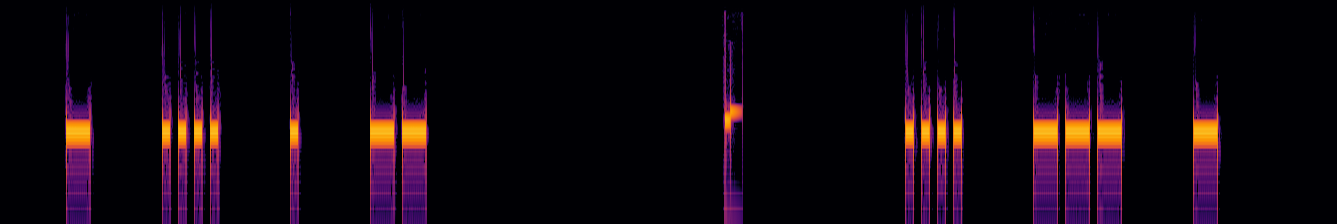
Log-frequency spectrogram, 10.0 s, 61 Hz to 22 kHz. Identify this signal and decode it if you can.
Morse code, heard as a keyed tone, about 20 wpm, spaced as for 11 wpm, 700 Hz. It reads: THEM HOT
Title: 3x Character Spacing - Top 300 Words - 20wpm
